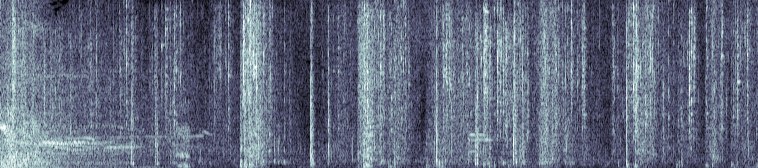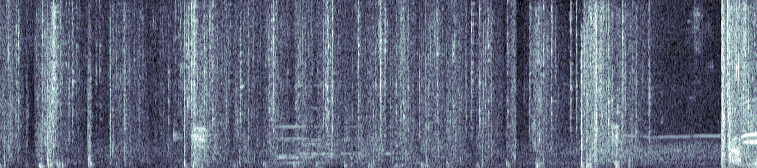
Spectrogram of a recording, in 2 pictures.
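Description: Footsteps crunch quickly on sand and rock.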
